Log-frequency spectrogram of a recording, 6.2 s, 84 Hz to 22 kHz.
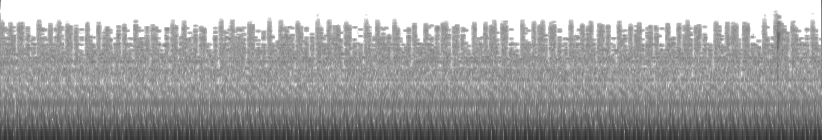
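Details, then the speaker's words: V8 tow truck at idle after all eight plugs and coils replaced (had melted two cylinder 5 coils): uneven, loping stumbling pulse about three beats a second with bad vibration, no check engine light; misfire persists, owner suspects wiring harness. "it's still misfiring I can feel vibration in the truck so still definitely got a"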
